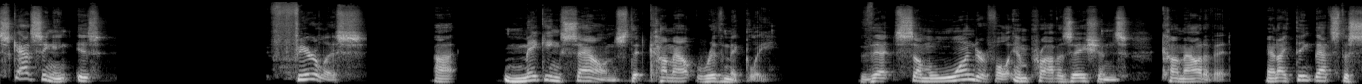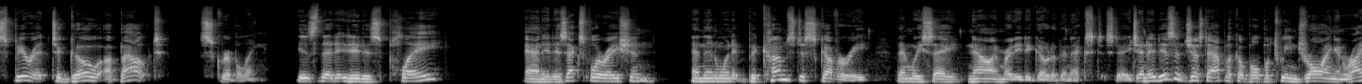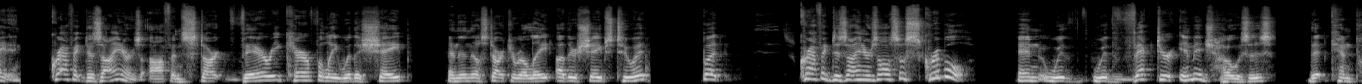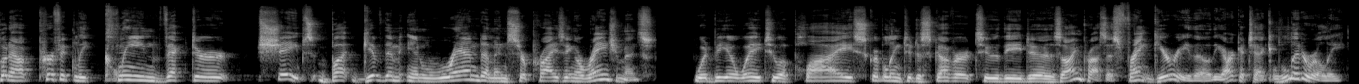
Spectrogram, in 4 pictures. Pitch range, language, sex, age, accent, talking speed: 145-200 Hz, English, male, 50-69, American, 145 wpm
